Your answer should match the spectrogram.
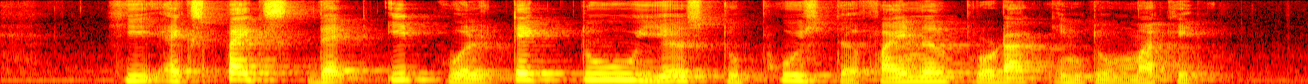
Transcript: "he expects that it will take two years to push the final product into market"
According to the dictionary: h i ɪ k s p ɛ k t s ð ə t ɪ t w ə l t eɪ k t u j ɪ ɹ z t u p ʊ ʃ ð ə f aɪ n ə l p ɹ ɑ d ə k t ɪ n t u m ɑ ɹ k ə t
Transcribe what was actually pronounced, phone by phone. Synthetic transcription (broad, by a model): h i ɪ k s p ɛ k t s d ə t ɪ t w ə l t eɪ k t u j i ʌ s t u p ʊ ʃ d ə f aɪ n ə l p ɹ ɑ d ə k t ɪ n t u m ɑ k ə t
